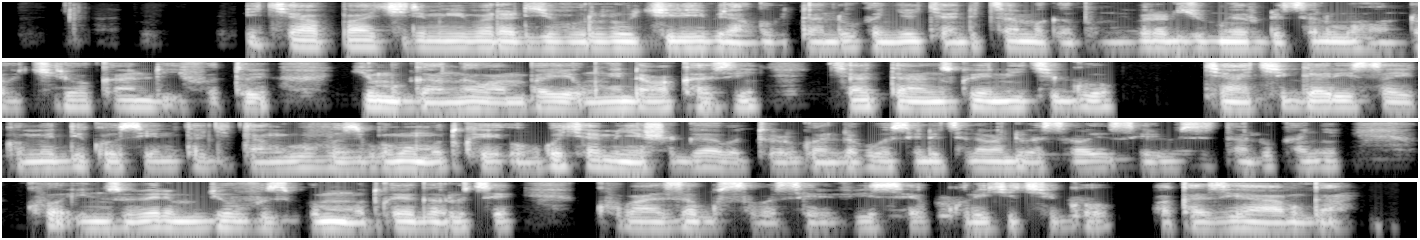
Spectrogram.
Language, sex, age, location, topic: Kinyarwanda, male, 25-35, Huye, health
